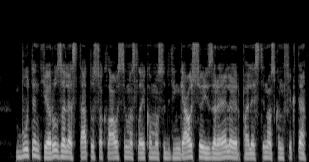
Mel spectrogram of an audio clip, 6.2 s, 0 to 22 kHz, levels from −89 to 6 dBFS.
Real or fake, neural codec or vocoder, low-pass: real; none; 7.2 kHz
